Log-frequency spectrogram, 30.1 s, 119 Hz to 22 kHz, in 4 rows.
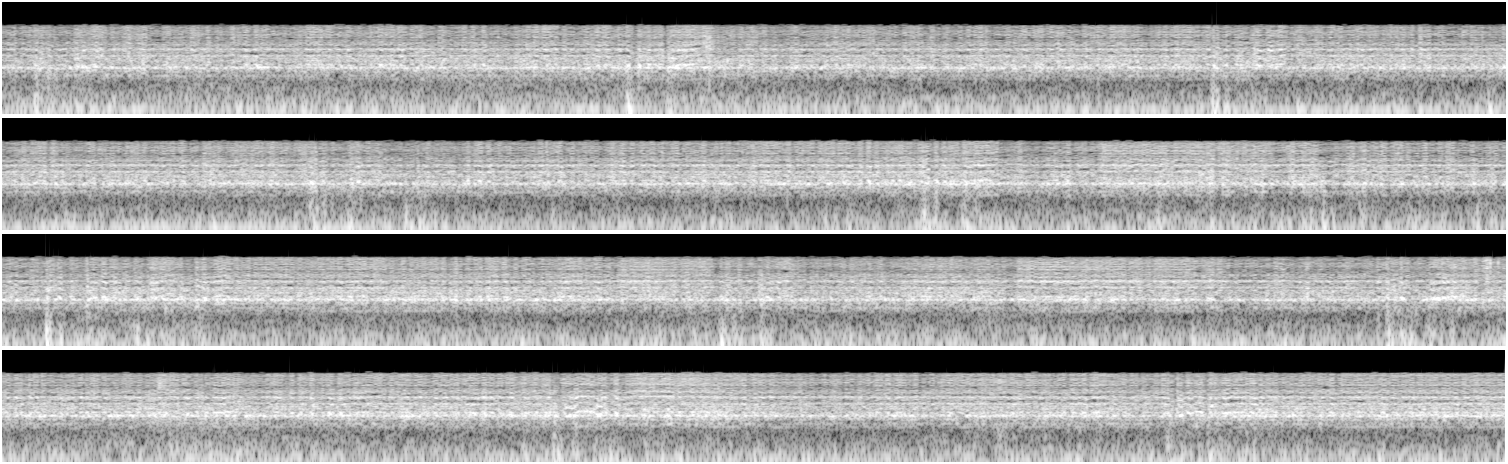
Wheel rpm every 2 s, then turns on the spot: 160, 160, 160, 160, 160, 160, 160, 160, 160, 160, 160, 170, 160, 160, 160.
none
